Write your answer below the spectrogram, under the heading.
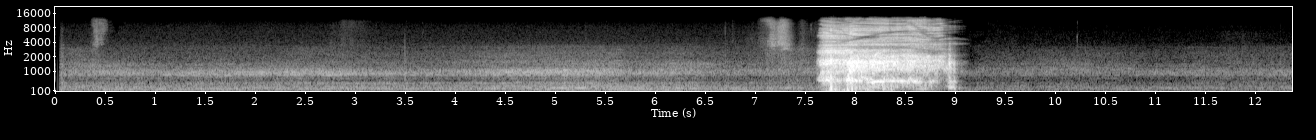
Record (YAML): exhalation_length: 12.4 s
exhalation_amplitude: 16305
exhalation_signal_mean_std_ratio: 0.26
survey_phase: beta (2021-08-13 to 2022-03-07)
age: 45-64
gender: Female
wearing_mask: 'No'
symptom_cough_any: true
symptom_runny_or_blocked_nose: true
symptom_sore_throat: true
symptom_onset: 4 days
smoker_status: Prefer not to say
respiratory_condition_asthma: false
respiratory_condition_other: false
recruitment_source: Test and Trace
submission_delay: 2 days
covid_test_result: Negative
covid_test_method: RT-qPCR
